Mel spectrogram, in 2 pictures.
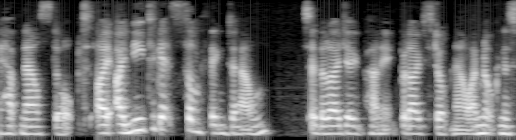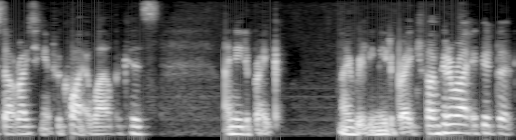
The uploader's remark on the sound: an Instagram Live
